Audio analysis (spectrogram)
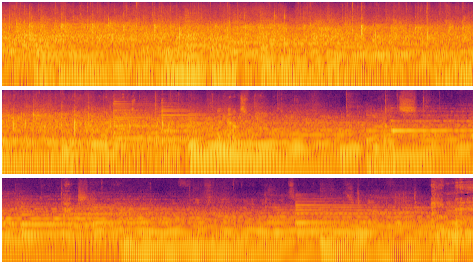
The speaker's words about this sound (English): Can you give the Lord a great big shout and a hand clap?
